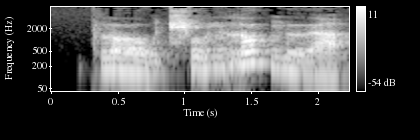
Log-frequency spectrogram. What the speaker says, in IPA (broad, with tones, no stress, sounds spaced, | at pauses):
pʰ l oː˨˩ w t͡ɕʰ u˦˥ n r o˥˩ k̚ ŋ ɯ˨˩ a̯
